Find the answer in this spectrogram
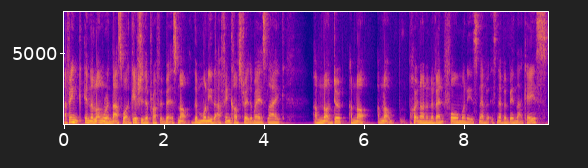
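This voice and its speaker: Somewhat breathy and medium in pitch, a man speaks at a very fast pace in a monotone, flat intonation. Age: 20s. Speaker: entrepreneur and podcast host. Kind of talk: casual chat.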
